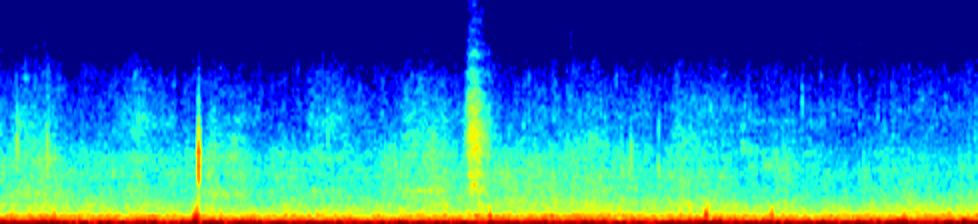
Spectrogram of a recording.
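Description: Wind buffeting the microphone of a camera moving along a road: a steady low rumble, with a couple of faint ticks.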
